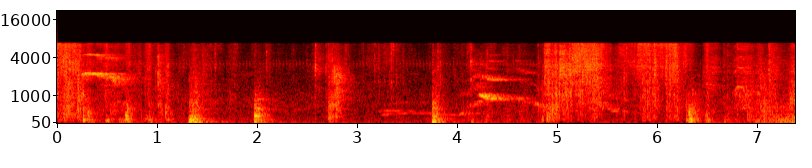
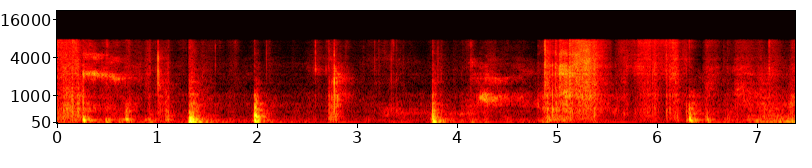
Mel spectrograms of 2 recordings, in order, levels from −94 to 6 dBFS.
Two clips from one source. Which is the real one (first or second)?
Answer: first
